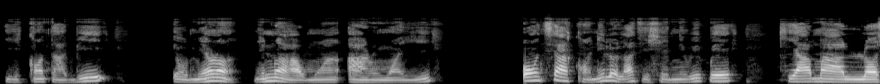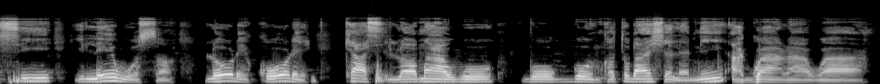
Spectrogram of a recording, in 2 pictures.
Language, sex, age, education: Yoruba, male, 30-45, tertiary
